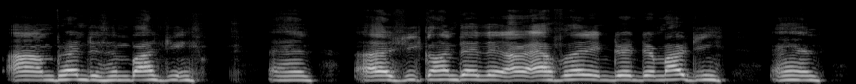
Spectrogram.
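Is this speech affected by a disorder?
Yes: cerebral palsy; wheelchair user.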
